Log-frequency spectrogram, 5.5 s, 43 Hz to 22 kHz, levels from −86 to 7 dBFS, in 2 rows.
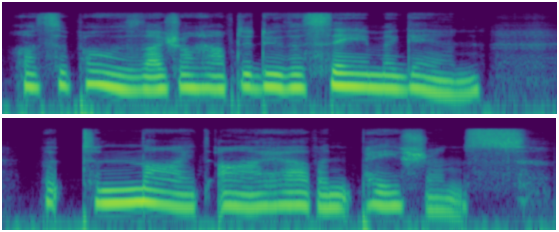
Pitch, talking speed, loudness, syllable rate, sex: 180 Hz, 175 wpm, -18 LUFS, 4.8 syllables/s, female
